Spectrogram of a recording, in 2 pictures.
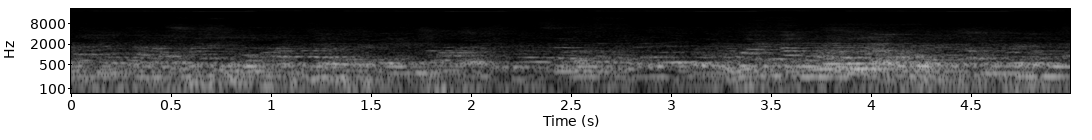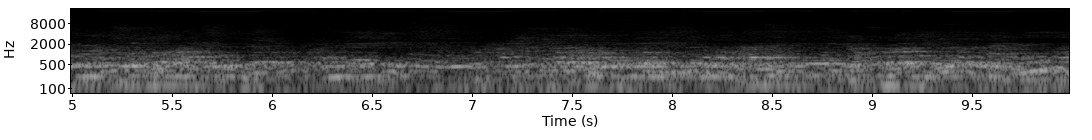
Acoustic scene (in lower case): crowded indoor space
